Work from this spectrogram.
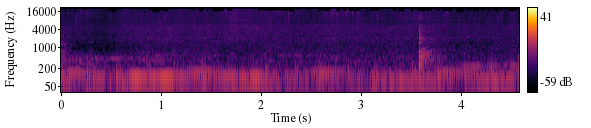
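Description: Puris frying and puffing in hot oil, a steady, fairly soft sizzle with bubbling throughout and one brief sharper crackle partway through, heard alone without voices.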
